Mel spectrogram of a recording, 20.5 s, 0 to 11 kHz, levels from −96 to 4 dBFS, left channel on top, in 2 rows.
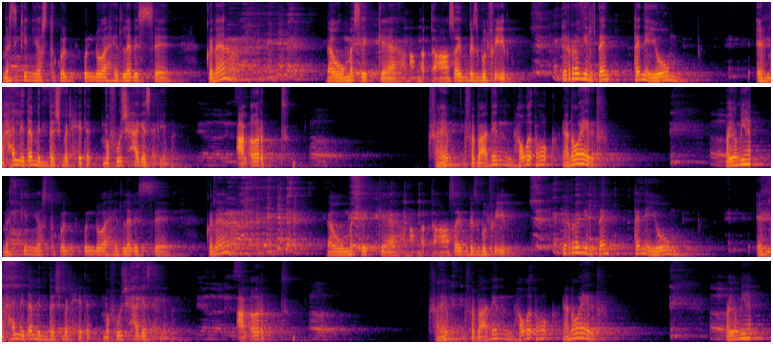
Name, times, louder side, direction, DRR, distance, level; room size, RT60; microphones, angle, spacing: voice 1, 0.0-2.3 2.7-3.2 4.3-6.8 7.5-8.1 8.4-9.1 10.1-12.5 13.4-14.1 15.9-18.3 19.9-20.2, left 4 dB, 70° left, 15 dB, 0.5 m, -28 dB
voice 2, 2.8-4.0 4.6-5.6 7.0-8.1 9.6-9.7 10.1-10.5 11.0-11.2 11.9-12.4 12.8-13.4 14.3-14.6 16.2-16.3 19.1-20.0, right 1 dB, 85° right, -1 dB, 3.6 m, -41 dB
14.0 x 6.5 x 8.5 m, 1.2 s
head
